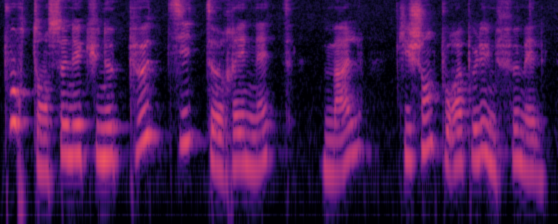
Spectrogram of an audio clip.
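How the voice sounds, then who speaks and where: Une femme lit un livre documentaire sur la nature pour enfants, comme une conteuse expressive qui souligne certains mots avec emphase. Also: female voice, a little high, unhurried. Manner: storytelling, dramatic emphasis on repeated words and sound words. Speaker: reader of a children's nature book. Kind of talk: expressive nature documentary narration, read aloud for children.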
